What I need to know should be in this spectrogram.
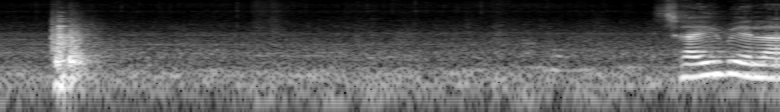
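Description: A waffle iron lid swings shut with a soft clack.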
